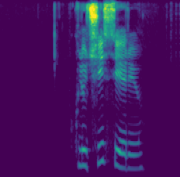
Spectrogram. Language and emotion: Russian, neutral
